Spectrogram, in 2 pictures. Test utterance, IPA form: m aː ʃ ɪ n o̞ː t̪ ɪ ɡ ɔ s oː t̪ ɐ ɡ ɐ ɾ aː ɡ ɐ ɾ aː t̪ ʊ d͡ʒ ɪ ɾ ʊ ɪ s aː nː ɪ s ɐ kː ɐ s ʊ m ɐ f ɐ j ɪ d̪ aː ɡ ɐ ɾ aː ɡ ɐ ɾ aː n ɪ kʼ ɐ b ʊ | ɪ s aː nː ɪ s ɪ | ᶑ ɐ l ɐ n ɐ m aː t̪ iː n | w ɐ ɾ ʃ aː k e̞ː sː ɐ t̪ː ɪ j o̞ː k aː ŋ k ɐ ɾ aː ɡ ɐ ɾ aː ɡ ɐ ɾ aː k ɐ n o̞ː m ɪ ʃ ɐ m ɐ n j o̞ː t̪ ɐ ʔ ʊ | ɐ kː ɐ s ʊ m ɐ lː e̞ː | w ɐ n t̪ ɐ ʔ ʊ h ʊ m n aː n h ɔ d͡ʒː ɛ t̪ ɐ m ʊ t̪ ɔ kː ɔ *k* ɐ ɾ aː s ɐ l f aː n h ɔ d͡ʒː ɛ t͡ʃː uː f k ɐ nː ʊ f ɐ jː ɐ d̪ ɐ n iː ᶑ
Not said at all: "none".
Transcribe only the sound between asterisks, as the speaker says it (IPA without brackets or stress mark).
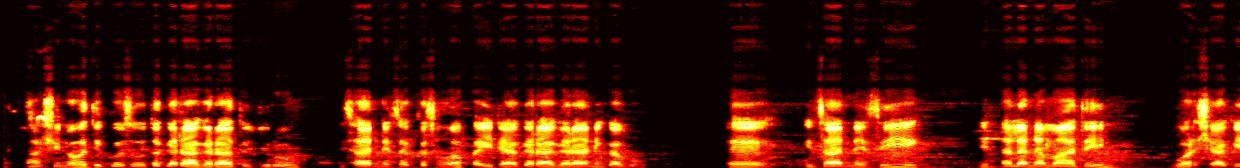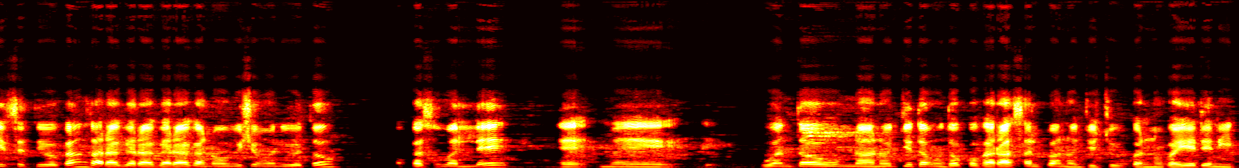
k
